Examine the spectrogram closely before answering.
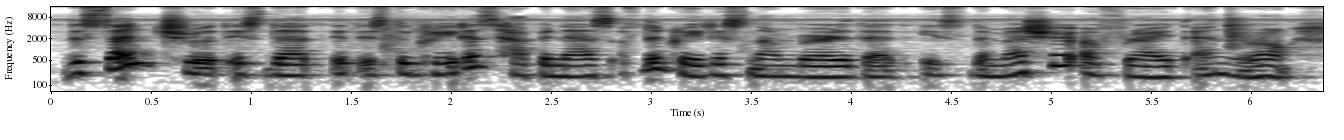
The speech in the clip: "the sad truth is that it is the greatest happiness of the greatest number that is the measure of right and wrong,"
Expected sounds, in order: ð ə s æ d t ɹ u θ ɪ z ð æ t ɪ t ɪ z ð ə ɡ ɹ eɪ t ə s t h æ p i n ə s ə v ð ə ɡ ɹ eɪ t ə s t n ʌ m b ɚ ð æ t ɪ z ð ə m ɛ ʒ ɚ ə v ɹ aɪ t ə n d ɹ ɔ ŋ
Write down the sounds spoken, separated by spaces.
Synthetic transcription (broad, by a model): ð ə s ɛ d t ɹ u t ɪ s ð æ t ɪ t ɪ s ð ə ɡ ɹ eɪ t ə s t h æ p i n ə s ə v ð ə ɡ ɹ eɪ t ə s t n ʌ m b ɚ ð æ t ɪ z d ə m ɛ ʃ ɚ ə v ɹ aɪ t ə n d ɹ ɔ ŋ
